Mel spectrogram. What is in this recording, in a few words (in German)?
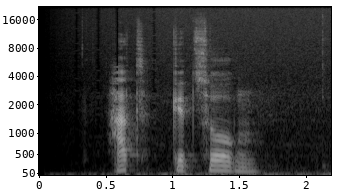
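"hat gezogen", German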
